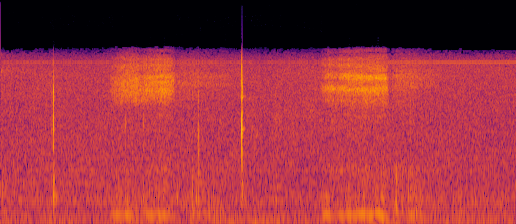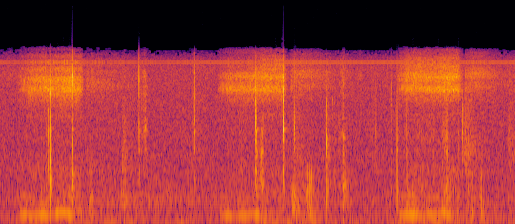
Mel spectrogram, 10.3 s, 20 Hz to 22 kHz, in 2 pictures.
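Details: 10-week-old English Bulldog puppy snoring in sleep: irregular snoring with low snorts and hissing breaths, about five over ten seconds, with occasional sniffs and clicks.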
